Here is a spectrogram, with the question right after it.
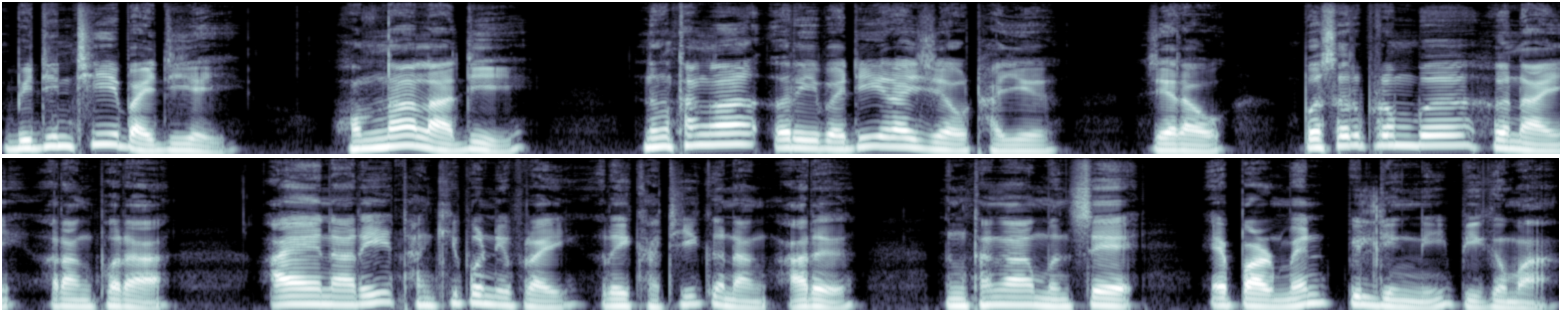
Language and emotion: Bodo, neutral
